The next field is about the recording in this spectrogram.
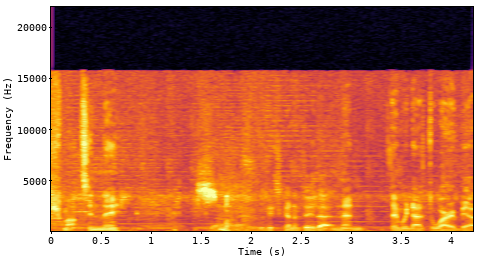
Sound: laughs

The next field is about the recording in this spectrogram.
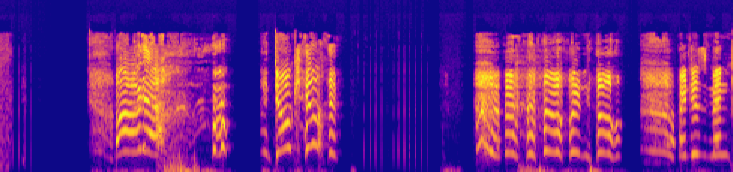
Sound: gasp

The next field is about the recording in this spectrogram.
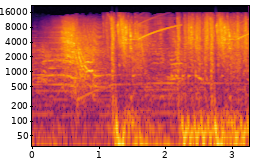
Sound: SOUND: incoming blaster bolts from guards; SOUND: the group begins firing back as enemy forces take positions

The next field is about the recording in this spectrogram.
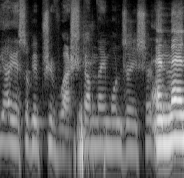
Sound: foreign language

